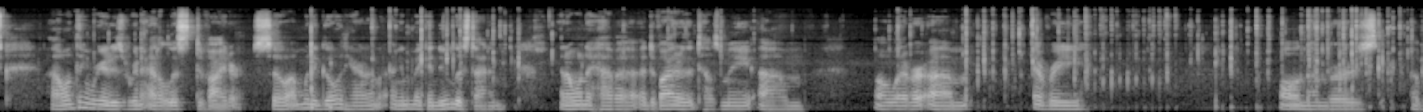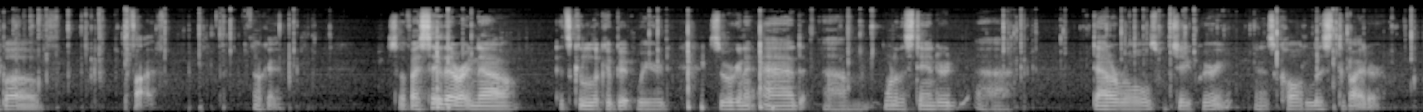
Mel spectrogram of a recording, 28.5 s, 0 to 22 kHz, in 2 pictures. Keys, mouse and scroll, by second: 3.9 Return, 4.2-5.8 typing, 9.6-17.1 typing, 17.3 super+s, 18.4-19.2 typing, 22.6 Left, 22.8 typing, 24.2-28.4 typing.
